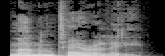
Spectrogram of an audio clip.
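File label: "momentarily", British English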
